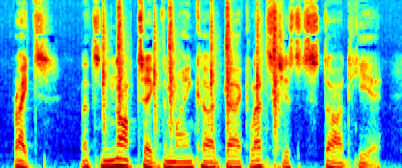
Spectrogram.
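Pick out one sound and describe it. A wooden door opens and shuts.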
